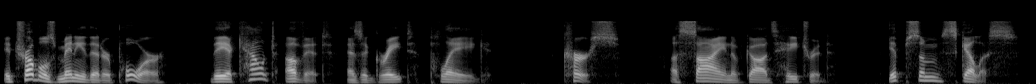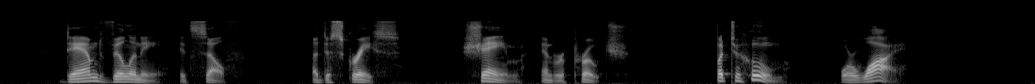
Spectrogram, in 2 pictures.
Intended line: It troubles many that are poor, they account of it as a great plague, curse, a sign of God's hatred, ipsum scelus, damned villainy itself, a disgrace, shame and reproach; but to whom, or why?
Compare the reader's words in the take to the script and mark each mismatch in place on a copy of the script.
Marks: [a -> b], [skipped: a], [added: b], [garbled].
It troubles many that are poor, they account of it as a great plague, curse, a sign of God's hatred, ipsum scelus, damned villainy itself, a disgrace, shame and reproach; but to whom, or why?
